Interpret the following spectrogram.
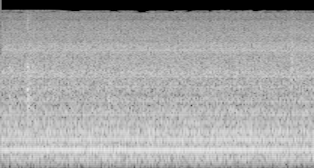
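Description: Steady electric hum of capsule-filling machinery running, with two level tones held throughout, and a couple of faint clicks as the metal capsule rings are handled.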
